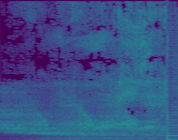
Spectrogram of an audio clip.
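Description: A rushing noise that swells up out of silence and grows steadily louder, an edited whoosh or riser transition effect.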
